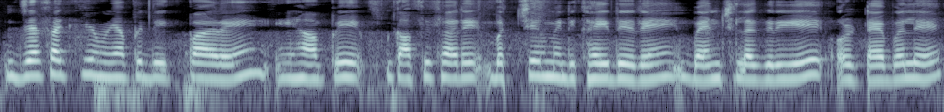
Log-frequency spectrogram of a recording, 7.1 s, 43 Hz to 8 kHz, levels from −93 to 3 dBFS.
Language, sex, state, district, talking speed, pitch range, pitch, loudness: Hindi, male, Rajasthan, Jaipur, 205 wpm, 205-225 Hz, 210 Hz, -17 LUFS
